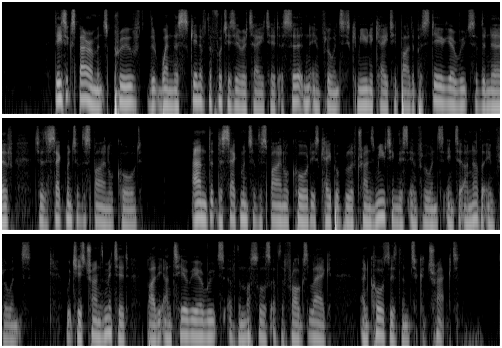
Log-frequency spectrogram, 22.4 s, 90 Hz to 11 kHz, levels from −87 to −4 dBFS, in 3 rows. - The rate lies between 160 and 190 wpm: Yes, average, 180 wpm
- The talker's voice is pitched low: Yes, low, 125 Hz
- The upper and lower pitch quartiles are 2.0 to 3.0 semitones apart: Yes, average, 2.7 semitones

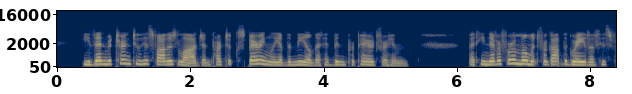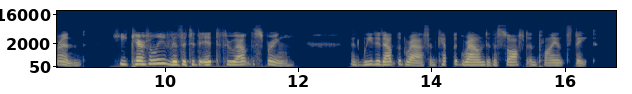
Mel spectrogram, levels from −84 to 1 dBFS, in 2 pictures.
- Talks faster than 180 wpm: Yes, average, 190 wpm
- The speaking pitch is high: Yes, high, 205 Hz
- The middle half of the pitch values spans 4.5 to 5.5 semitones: No, average, 3.6 semitones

